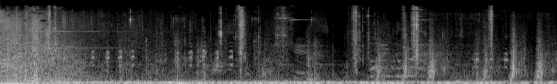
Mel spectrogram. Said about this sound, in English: Was that a chicken? They have chickens in here? They do have chickens in here.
